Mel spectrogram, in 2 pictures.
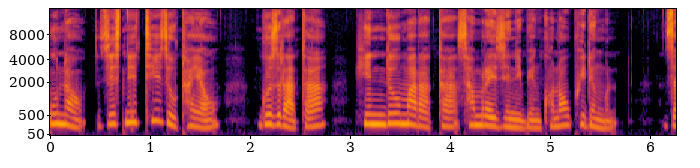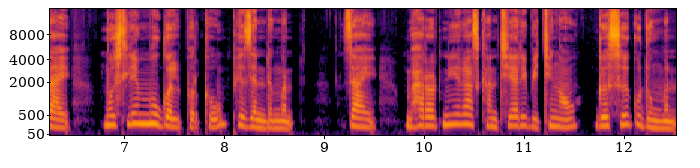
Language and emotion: Bodo, neutral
